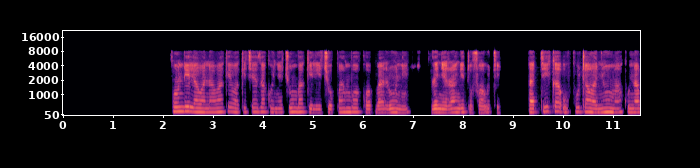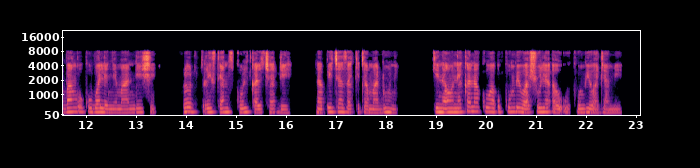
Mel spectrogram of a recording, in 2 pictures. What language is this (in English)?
Swahili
